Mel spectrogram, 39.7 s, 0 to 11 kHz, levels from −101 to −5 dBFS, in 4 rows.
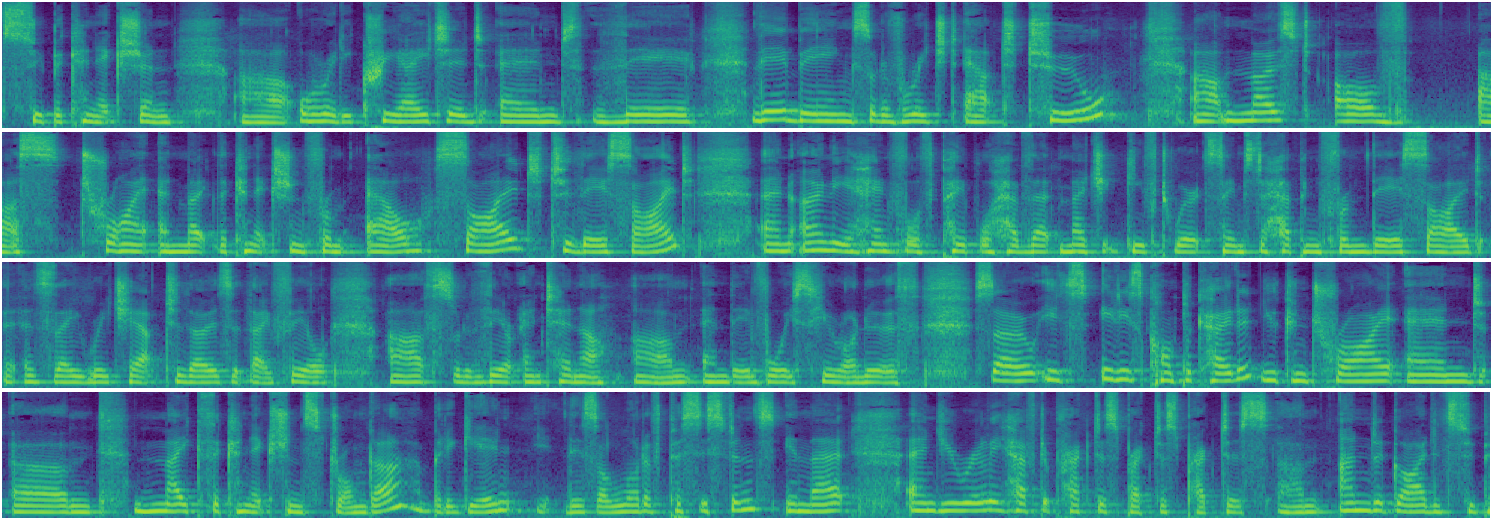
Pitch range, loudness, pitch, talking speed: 160-190 Hz, -21 LUFS, 175 Hz, 155 wpm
